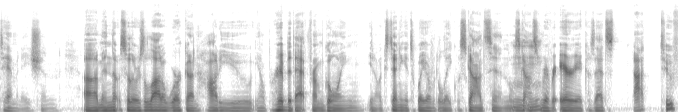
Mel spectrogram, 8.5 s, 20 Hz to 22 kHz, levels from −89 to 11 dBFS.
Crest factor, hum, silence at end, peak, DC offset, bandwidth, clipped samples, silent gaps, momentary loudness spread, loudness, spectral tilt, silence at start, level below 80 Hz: 22 dB; none; 0 s; -10 dBFS; under 0.1%; 15 kHz; under 0.1%; none; 12 LU; -33 LUFS; -4.5 dB/octave; 0 s; -54 dBFS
